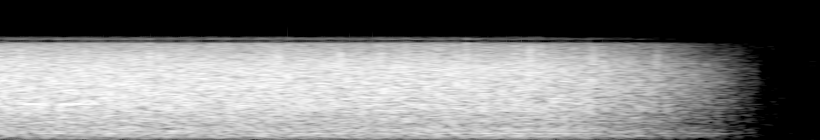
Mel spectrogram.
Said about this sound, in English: I love that. I love that an entire audience just burst into applause at the thought of science and reason.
